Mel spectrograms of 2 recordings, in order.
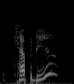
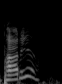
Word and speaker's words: Kapadia: Sheil Kapadia? – Kapadia. – I knew I was going to butcher that.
